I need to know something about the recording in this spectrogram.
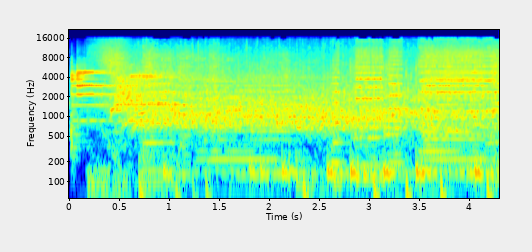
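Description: A bright chime as a game-show answer is revealed, then upbeat show music with a steady beat over a studio audience cheering and whooping.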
